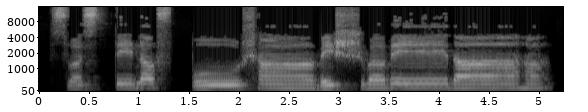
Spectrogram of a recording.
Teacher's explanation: এখানে খেয়াল রাখবেন বেদা ওটা দুটোই দীর্ঘ।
